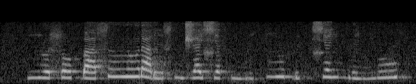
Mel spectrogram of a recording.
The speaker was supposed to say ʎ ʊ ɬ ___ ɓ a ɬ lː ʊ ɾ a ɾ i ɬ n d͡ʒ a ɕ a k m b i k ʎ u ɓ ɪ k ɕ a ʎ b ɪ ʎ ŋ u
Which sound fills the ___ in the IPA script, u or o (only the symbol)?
o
